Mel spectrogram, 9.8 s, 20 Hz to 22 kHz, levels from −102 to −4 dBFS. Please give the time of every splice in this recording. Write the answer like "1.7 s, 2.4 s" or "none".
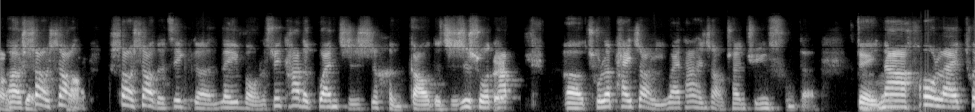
none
